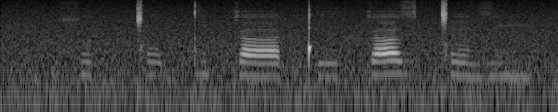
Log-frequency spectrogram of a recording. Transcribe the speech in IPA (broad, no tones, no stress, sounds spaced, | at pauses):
sʷ e k ǀ ɔ̤ p d̪ i k a ǃ e̤ k a z ǀ ẽ z i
